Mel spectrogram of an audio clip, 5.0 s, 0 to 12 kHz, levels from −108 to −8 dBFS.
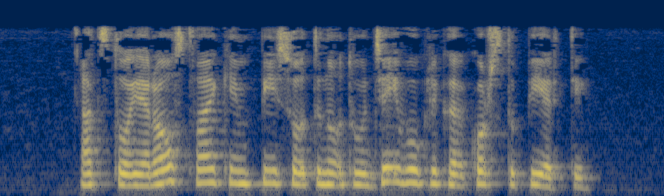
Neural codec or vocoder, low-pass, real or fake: none; 7.2 kHz; real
